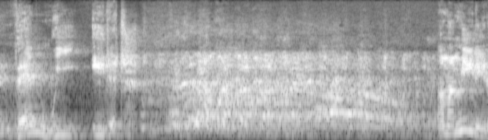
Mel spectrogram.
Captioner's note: audience laughing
